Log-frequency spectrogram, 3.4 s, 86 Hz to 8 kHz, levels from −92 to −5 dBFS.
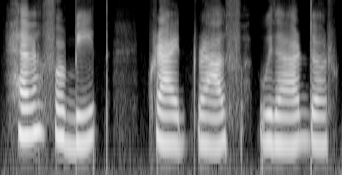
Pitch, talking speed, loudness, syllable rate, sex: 215 Hz, 105 wpm, -19 LUFS, 3.8 syllables/s, female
